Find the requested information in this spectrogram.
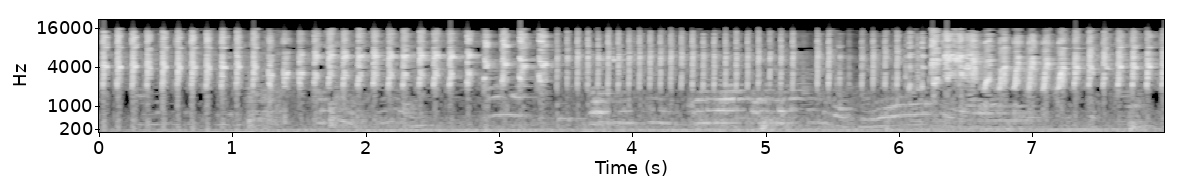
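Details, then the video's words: Lure song of a lovebird, used to set other lovebirds singing: rapid high chirping chatter, interrupted midway by softer whistled notes and short slurred calls, then resuming loud and fast. "Langsung Lovebird Anda Ikutan Narik Bila Mendengar Suara Pancingan Ini"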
